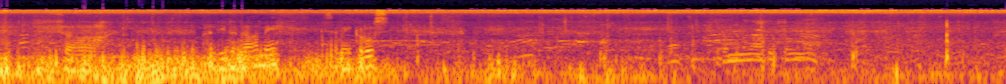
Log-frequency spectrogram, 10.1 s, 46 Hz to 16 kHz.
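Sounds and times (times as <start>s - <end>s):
people's voices: 0.0s - 10.0s
wind buffeting microphone: 0.0s - 10.0s.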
